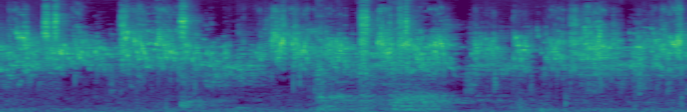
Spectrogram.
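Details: Budgerigar chirping happily: continuous raspy warble with clicks and squawks, a brief lower murmur partway through.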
